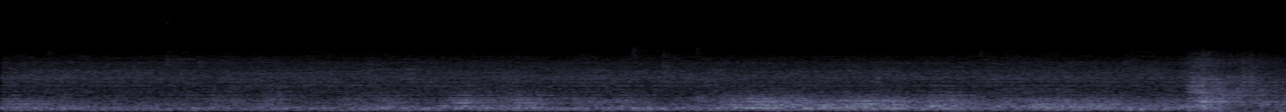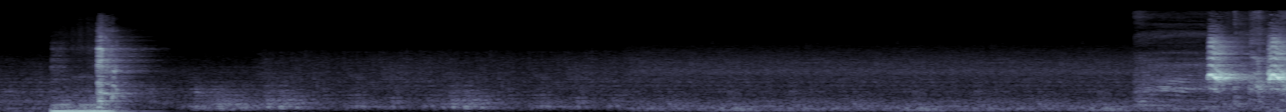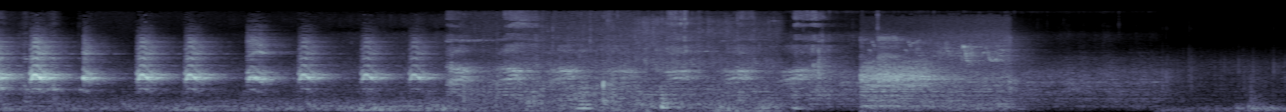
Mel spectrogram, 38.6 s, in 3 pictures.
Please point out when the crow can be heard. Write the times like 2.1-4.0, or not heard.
24.9-35.9.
